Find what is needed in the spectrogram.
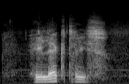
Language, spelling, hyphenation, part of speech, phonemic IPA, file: Dutch, elektrisch, elek‧trisch, adjective, /ˌeːˈlɛk.tris/, Nl-elektrisch.ogg
- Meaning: electric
